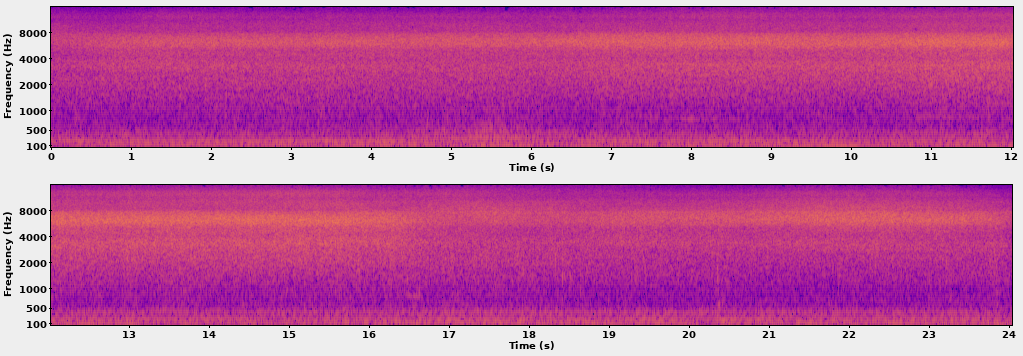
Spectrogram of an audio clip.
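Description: Sea-Doo personal watercraft engine running steadily at low, idle-like speed, with water noise around the hull.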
